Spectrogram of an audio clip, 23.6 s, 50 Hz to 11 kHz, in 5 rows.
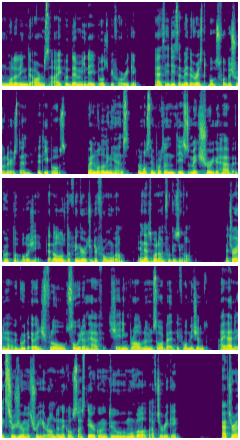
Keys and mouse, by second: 0.3 middle click, 1.8 e, 4.5-5.6 drag, 5.7 g, 6.3-8.6 middle drag, 7.2 ctrl+r, 9.1 s, 10.4 middle click, 10.8 click, 11.6 click, 12.6 click, 13.7 click, 14.4-15.4 drag, 15.4 middle click, 16.0 middle click, 16.5 middle click, 17.2 click, 17.4 click, 17.5-18.1 middle drag, 18.2 middle click, 18.3 ctrl+b, 21.1 middle click, 22.1 1.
